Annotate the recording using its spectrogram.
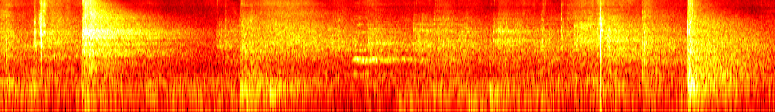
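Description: A hockey stick cracks against a puck, echoing through a large rink.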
